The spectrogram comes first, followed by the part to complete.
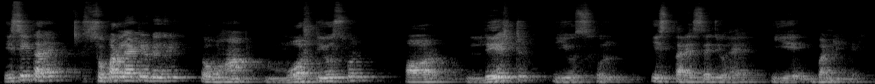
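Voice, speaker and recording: A male teacher working through grammar rules at a very unhurried pace. He spells each example word letter by letter, then repeats the rule for his students. His voice rings in a very echoey room. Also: mid-range voice, lively intonation. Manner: addresses the class directly as students. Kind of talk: recorded grammar lesson.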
